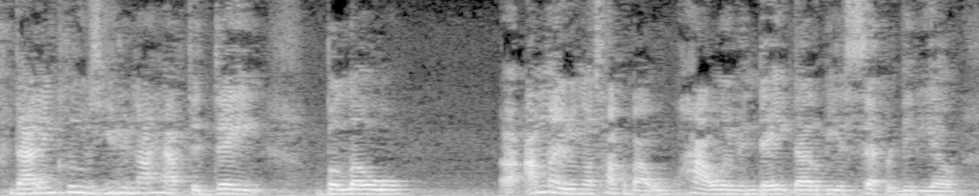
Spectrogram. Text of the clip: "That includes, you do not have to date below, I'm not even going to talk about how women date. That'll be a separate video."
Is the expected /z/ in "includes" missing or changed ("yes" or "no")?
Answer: no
